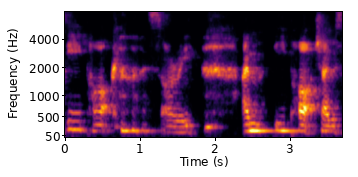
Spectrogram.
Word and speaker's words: Epoch: Sorry, someone's saying it's pronounced epoch.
